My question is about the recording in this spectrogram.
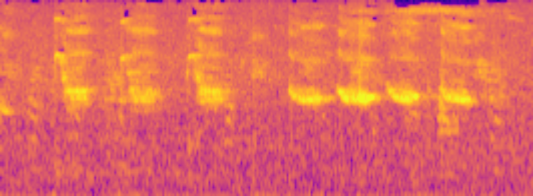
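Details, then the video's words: Mynas singing to each other in quick, repeated mid-high notes, some harsh and some clearer and whistled, roughly three per second, over a faint low background hum. "Myna Sing To Each other"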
